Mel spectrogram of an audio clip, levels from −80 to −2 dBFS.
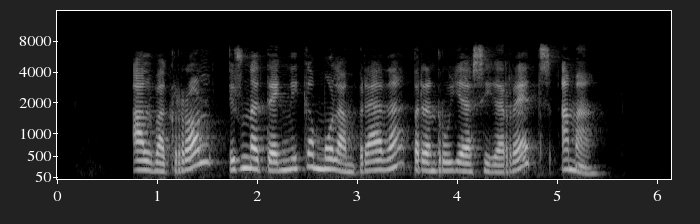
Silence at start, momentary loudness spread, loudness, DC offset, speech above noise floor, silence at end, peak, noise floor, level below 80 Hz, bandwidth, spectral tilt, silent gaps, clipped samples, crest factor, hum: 0.75 s; 6 LU; -26 LUFS; under 0.1%; 52 dB; 0.75 s; -8 dBFS; -78 dBFS; -68 dBFS; 7.8 kHz; -5 dB/octave; none; under 0.1%; 18 dB; none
